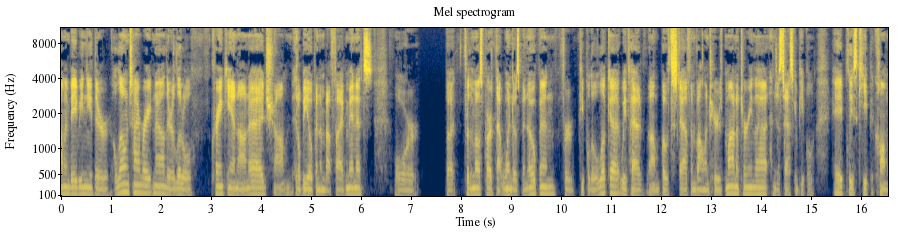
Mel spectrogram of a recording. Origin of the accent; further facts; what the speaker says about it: Mentor, Ohio, United States; moved away as an adult; now in Greensboro, United States; where I grew up in Mentor, Ohio, outside of Cleveland.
